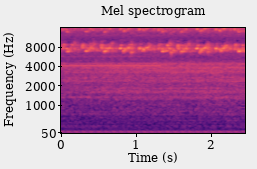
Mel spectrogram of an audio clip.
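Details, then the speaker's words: 2006 Range Rover Sport Supercharged V8 at idle: steady rumble under a continuous high-pitched squeal that never lets up; drive belt squeal, owner plans a new belt. "I got a belt leak. Hear that belt? That's a belt sweep."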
